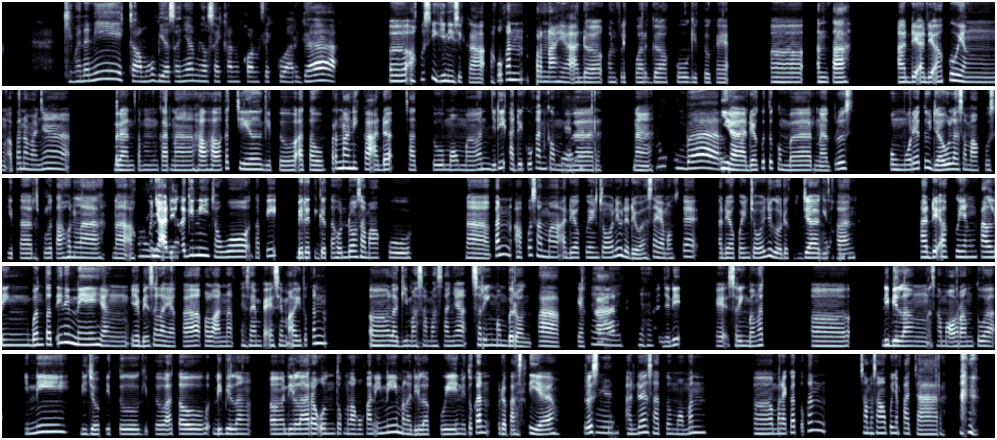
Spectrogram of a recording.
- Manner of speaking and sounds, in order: tapping; other animal sound; other background noise; chuckle; chuckle; chuckle
- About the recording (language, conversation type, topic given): Indonesian, podcast, Bagaimana kalian biasanya menyelesaikan konflik dalam keluarga?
